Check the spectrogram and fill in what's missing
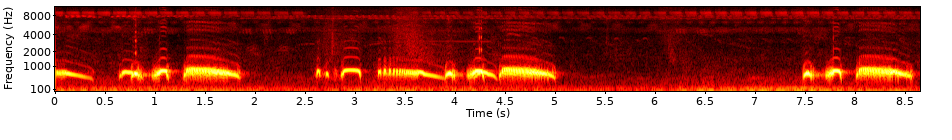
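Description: Spotted dove giving soft, low cooing phrases: a few short hooting notes leading into a longer, drawn-out coo, repeated in bursts with pauses between.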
